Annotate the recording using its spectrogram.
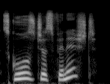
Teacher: School's just finished. See how my voice goes up at the end? That rising intonation completely transforms it.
